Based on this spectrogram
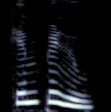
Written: ಕಂಪಳ

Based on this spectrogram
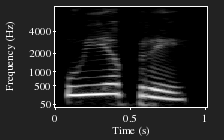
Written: ಉಯ್ಯಾಪರೆ

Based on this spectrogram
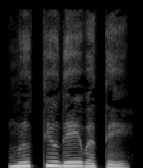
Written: ಮೃತ್ಯುದೇವತೆ

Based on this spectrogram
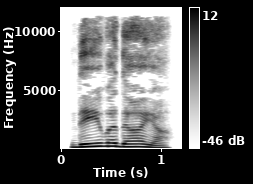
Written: ದೇವಾದಾಯ

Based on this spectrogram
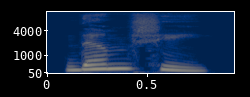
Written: ದಂಶಿ

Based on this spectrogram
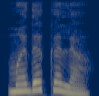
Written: ಮದಕಲ

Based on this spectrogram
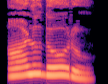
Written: ಅಳ್ದರಿ

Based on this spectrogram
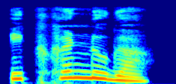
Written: ಇಖ್ಖಂಡುಗ

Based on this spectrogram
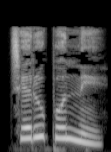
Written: ಚೆರುಪೊನ್ನೆ

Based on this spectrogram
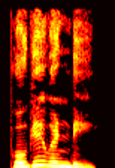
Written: ಪೊಗೆವಂಡಿ

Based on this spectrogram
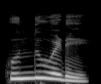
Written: ಗಂದವುಡಿ

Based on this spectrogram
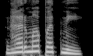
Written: ಧರ್ಮಪತ್ತನ

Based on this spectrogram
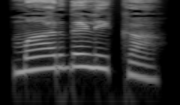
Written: ಮಾರ್ದಳಿಕ

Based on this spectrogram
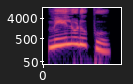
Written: ಮೇಲುಡುಪು

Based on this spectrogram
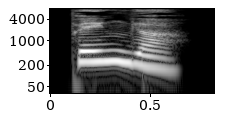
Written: ಪೆಂಗ

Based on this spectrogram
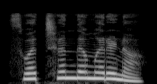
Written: ಸ್ವಚ್ಛಂದಮರಣ

